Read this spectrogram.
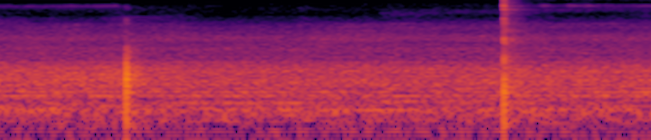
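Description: Sharp pops crack from the welding arc.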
